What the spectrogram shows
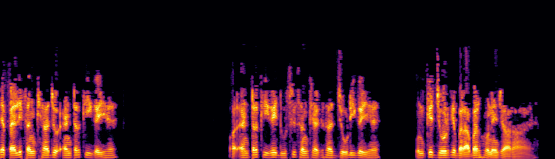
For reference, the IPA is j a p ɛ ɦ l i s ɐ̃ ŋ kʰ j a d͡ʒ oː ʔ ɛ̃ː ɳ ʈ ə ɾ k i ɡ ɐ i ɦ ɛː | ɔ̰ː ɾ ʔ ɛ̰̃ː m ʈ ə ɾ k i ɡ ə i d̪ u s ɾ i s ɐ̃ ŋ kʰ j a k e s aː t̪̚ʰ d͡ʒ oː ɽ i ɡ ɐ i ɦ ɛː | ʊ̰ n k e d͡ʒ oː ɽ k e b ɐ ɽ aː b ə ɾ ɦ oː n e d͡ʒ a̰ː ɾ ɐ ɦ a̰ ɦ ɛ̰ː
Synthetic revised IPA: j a p ɛ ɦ l i s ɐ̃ ŋ kʰ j a d͡ʒ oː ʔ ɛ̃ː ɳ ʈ ə ɾ k i ɡ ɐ i ɦ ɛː | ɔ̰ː ɾ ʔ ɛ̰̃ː ɳ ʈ ə ɾ k i ɡ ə i d̪ uː s ɾ i s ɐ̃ ŋ kʰ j a k e s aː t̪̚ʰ d͡ʒ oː ɽ i ɡ ɐ i ɦ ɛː | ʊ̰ n k e d͡ʒ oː ɽ k e b ɐ ɾ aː b ə ɾ ɦ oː n e d͡ʒ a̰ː ɾ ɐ ɦ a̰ ɦ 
